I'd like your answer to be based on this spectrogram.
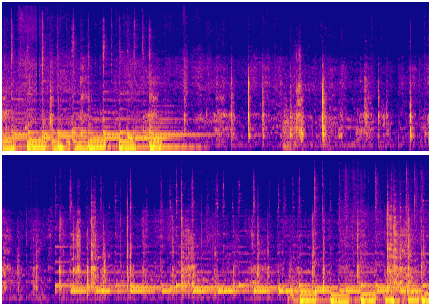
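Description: Carrot halwa mixed with two spoons of powdered milk is stirred in a pan: rhythmic scraping and rubbing strokes over a low steady background hum, close and moderately quiet.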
